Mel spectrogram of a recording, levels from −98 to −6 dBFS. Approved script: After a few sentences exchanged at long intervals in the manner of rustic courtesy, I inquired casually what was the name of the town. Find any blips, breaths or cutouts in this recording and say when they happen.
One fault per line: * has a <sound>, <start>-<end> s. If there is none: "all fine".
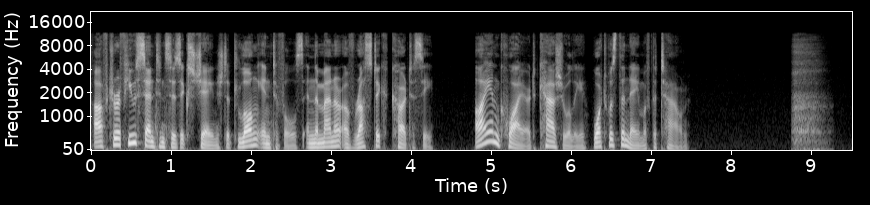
* has a breath, 8.7-9.3 s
